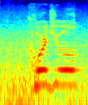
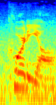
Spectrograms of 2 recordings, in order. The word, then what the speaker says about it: cordial: So yeah, in America we pronounce it cordial, whereas here in Australia it's pronounced cordial.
